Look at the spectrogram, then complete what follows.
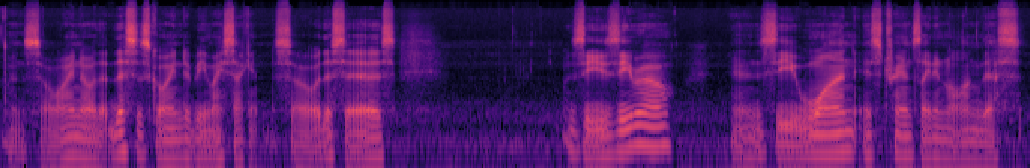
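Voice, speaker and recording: A man's voice: deep voice, slow, creaky, darkish tone, slight background noise. A man, giving an instructional university lecture and explaining worked examples into a close desk microphone. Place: small book-lined office, indoors. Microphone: large desk microphone close to the mouth.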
